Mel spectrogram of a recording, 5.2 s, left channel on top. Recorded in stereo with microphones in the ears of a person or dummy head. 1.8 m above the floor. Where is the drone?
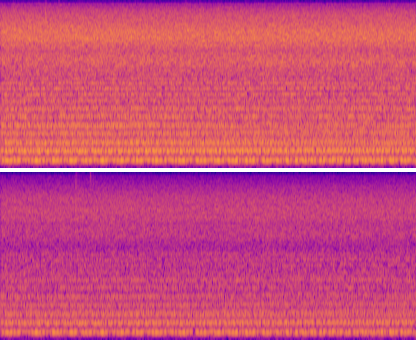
65° left (ahead or behind).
